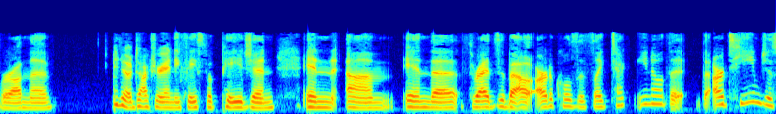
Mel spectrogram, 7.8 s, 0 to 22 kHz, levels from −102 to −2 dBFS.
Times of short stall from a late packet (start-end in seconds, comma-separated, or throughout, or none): none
